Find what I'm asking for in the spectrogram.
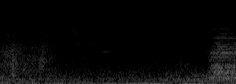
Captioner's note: sigh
